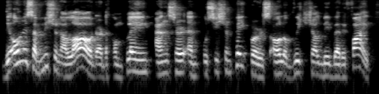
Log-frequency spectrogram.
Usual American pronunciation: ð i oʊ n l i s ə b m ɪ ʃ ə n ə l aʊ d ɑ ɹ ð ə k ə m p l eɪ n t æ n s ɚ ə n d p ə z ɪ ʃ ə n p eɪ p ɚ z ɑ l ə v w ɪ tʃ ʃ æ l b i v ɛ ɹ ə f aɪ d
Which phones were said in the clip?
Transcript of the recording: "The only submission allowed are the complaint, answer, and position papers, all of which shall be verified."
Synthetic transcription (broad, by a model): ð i oʊ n l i s ə b m ɪ ʃ ə n ə l aʊ d ɑ ɹ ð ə k ə m p l eɪ n t æ n s ɚ ə n d p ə s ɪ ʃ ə n p eɪ p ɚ s ɑ l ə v w ɪ tʃ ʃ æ l b i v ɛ ɹ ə f aɪ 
